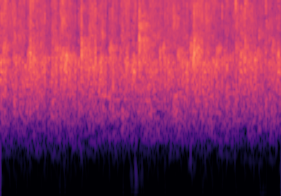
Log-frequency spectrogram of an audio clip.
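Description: Steady audience applause, a dense wash of many hands clapping at a fairly even loudness throughout, with no voices standing out.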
